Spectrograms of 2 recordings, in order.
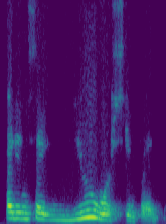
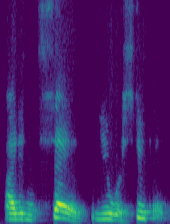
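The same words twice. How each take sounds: First: The stress is on the word you. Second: The stress is on the word say.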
